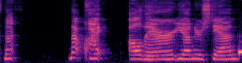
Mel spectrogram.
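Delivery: put-on secretive, conspiratorial, confiding old-lady voice. Playing an old lady leaning over to confide: conspiratorial old lady. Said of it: "leans over conspiratorially".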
